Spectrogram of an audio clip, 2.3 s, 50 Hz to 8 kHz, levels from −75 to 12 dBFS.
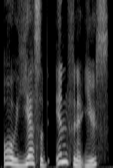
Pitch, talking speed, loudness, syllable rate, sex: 265 Hz, 135 wpm, -16 LUFS, 4.6 syllables/s, female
